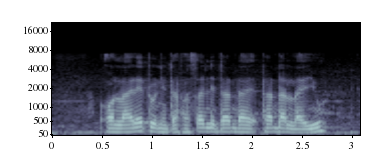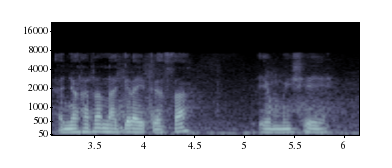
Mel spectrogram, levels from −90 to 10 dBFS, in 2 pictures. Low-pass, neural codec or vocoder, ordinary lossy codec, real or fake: 7.2 kHz; none; none; real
